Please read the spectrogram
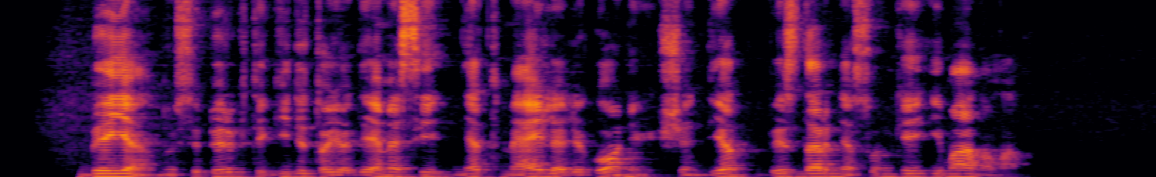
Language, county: Lithuanian, Vilnius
